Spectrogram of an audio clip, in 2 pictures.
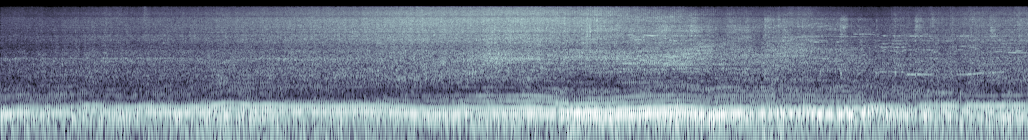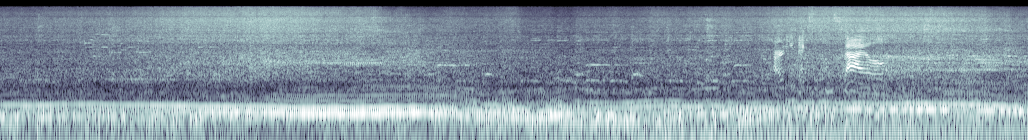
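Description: Side-by-side UTV engine running and revving, rising and falling in pitch as the machine churns through a flooded, muddy arroyo, with water and mud splashing around its wheels.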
